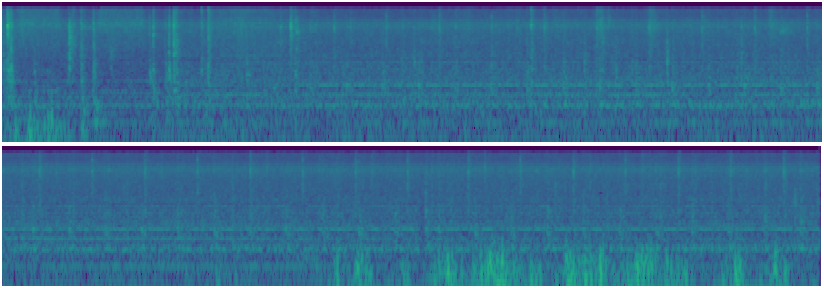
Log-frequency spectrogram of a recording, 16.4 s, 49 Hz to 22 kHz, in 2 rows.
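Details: Canon G2010 inkjet printer after fixing the P22 scanner error: a normal print cycle with a steady motor hum and clicking carriage movement; the page prints, though the cartridge may need cleaning.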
